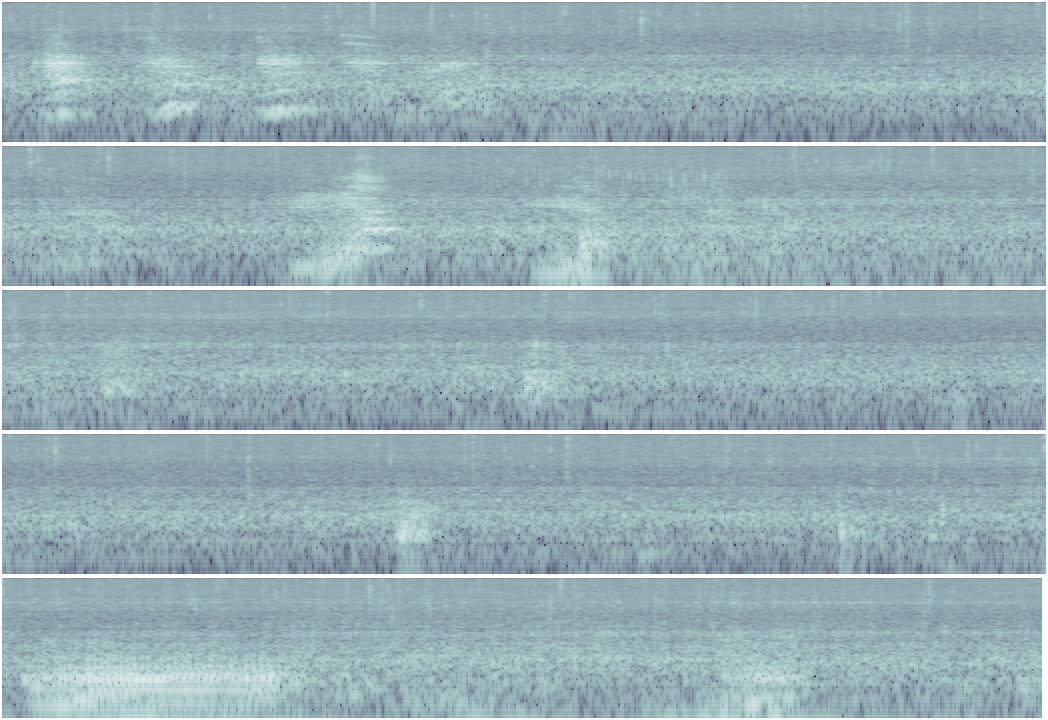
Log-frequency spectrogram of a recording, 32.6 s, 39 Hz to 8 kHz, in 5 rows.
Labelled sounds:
1.6	2.4	humpback whale, 0.78 to 2.3 kHz
8.5	8.8	humpback whale, 1.0 to 1.4 kHz
9.8	10.1	humpback whale, 0.78 to 1.2 kHz

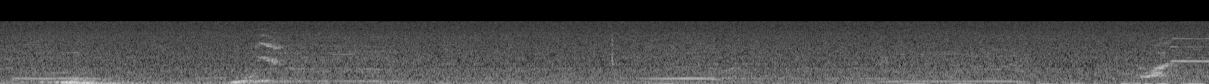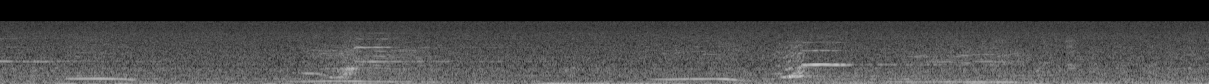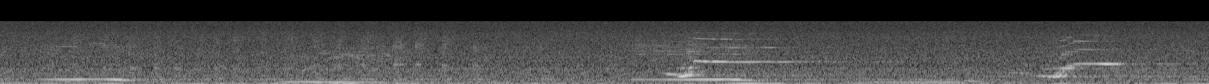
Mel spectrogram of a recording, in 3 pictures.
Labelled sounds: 2.6	2.9	humpback whale, 0.93 to 2.7 kHz
11.5	12.2	humpback whale, 0.80 to 3.4 kHz
15.6	16.0	humpback whale, 1.0 to 2.3 kHz
20.1	20.6	humpback whale, 0.80 to 1.9 kHz
21.3	22.1	humpback whale, 1.0 to 1.2 kHz
27.5	27.8	humpback whale, 1.2 to 1.6 kHz
31.1	31.8	humpback whale, 0.96 to 3.4 kHz
34.8	35.4	humpback whale, 0.80 to 3.0 kHz

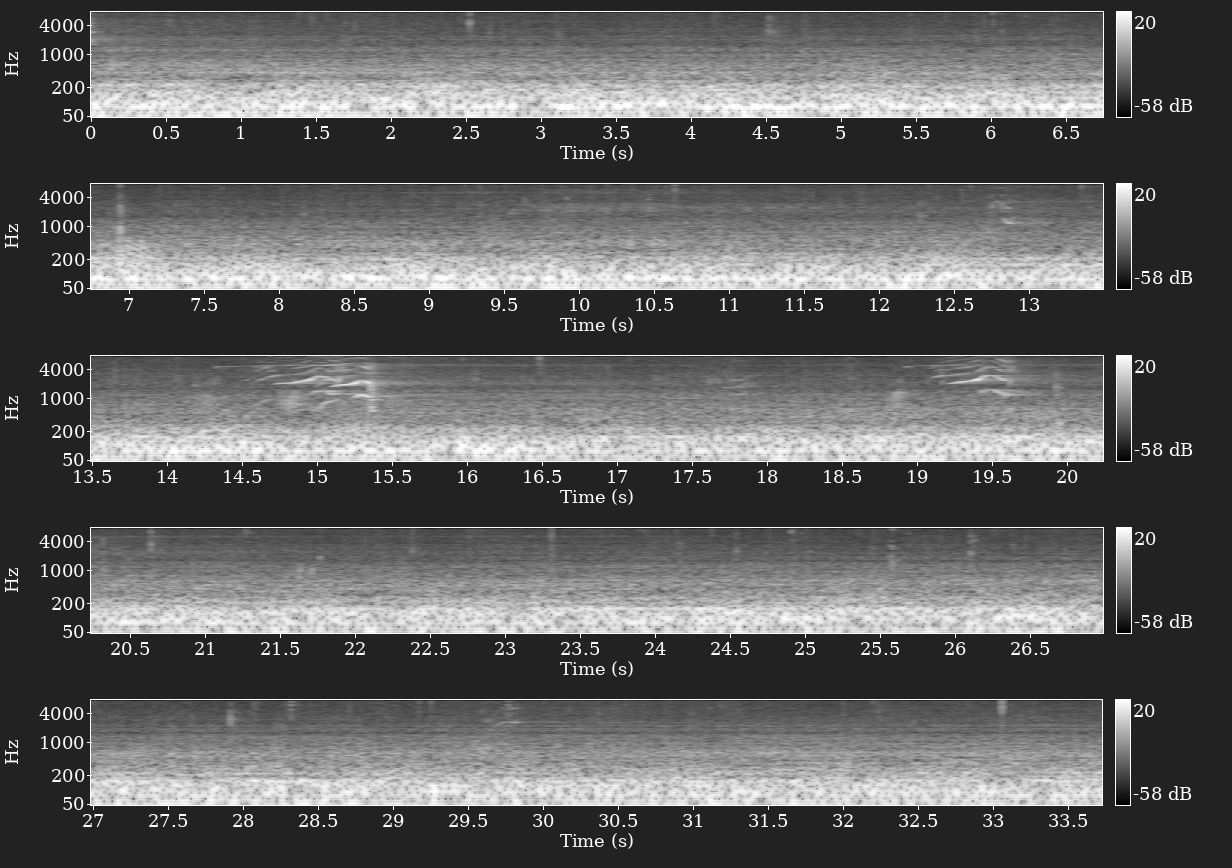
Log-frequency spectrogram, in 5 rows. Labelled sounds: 12.6	13.0	killer whale, 0.75 to 8.0 kHz
14.1	16.3	killer whale, 0.26 to 8.0 kHz
17.6	18.0	killer whale, 0.15 to 8.0 kHz
18.6	20.0	killer whale, 0.29 to 8.0 kHz
29.6	30.0	killer whale, 1.7 to 8.0 kHz

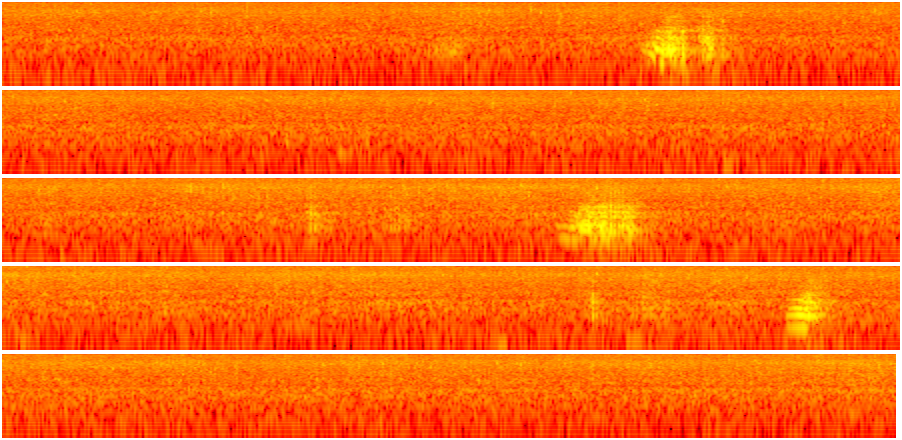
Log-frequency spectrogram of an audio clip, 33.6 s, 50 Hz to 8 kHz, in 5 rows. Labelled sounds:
26.1	26.4	croaking sound likely from a nearby submerged object, 0.84 to 1.1 kHz

